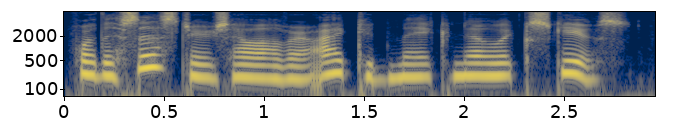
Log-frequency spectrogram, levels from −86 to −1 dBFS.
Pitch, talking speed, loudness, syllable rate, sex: 215 Hz, 180 wpm, -17 LUFS, 5.0 syllables/s, female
